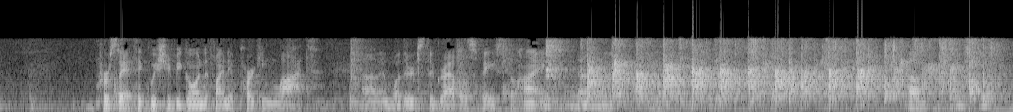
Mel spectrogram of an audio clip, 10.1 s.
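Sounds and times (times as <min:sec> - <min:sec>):
speech: 0:01.0 - 0:06.8, 0:09.1 - 0:09.9
audience applause: 0:04.6 - 0:10.1.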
